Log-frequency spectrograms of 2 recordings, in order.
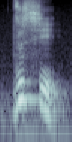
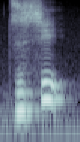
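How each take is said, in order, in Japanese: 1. 標準語の東京式アクセントで発音されています。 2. 関西式アクセントで発音されています。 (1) "逗子ではなく" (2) "逗子となっており"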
